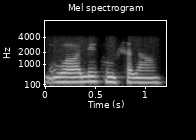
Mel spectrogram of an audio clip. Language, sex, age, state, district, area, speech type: Urdu, female, 60+, Bihar, Khagaria, rural, conversation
